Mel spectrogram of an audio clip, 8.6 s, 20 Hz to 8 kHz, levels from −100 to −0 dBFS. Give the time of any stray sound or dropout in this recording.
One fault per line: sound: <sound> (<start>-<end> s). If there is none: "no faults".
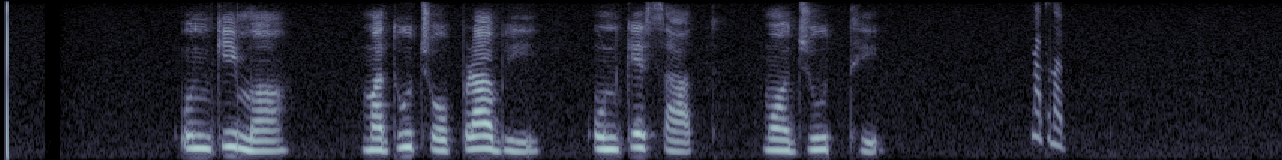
sound: chirp (6.9-7.1 s)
